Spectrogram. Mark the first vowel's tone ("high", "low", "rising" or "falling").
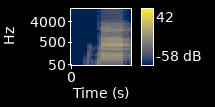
high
